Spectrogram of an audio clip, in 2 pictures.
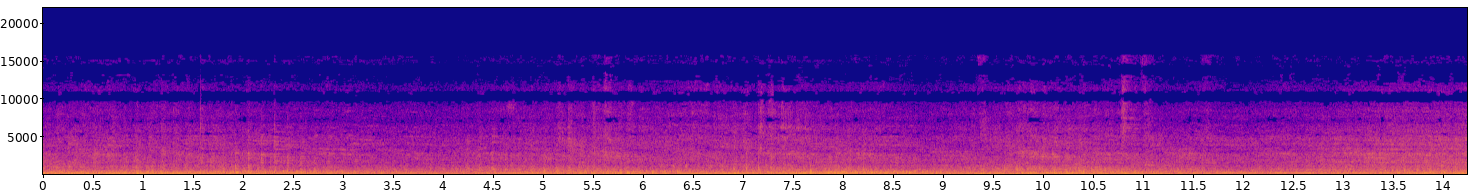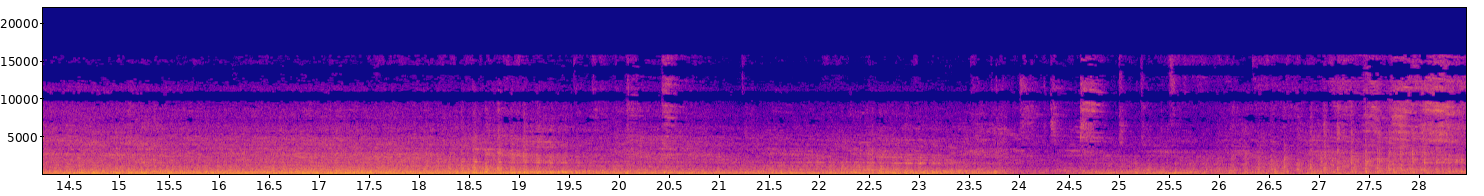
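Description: Steel wheels of a passing CSX mixed freight train's cars rolling on the rails, a steady loud rumble with clicking over the rail joints. The rumble dips briefly near the end, where faint high wheel squeals come in.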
